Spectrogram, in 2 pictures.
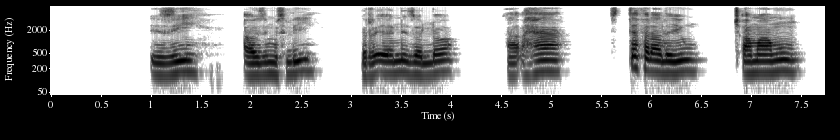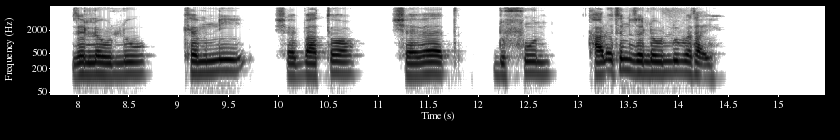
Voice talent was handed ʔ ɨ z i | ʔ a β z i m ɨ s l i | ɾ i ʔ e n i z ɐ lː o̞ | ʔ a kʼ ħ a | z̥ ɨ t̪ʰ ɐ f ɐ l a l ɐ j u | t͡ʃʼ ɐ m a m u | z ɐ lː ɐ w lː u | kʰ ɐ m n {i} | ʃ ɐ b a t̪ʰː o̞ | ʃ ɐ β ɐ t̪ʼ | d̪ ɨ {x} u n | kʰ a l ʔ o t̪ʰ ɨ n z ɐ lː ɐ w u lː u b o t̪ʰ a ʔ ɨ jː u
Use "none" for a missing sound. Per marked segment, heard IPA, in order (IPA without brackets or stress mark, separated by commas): i, f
